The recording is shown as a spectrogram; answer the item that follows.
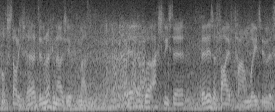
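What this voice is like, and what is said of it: Oxford English accent. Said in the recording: “I love your Oxford accent.”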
